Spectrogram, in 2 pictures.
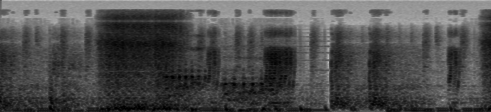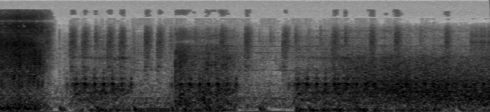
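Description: Guns fire and shells burst in rapid, noisy bursts.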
